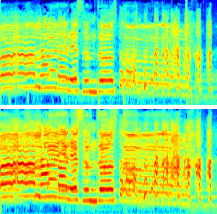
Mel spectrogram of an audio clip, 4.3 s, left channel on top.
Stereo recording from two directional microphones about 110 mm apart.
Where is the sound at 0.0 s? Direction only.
30° right (ahead or behind).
